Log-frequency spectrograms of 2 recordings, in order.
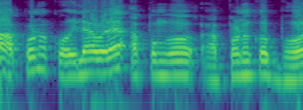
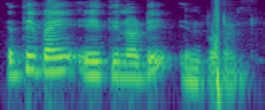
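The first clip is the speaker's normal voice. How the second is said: ordinary talk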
